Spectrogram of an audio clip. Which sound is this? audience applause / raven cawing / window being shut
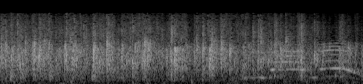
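audience applause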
